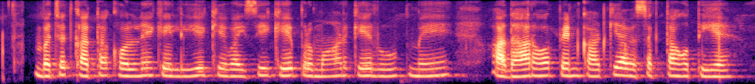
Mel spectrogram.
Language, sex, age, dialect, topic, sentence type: Hindi, female, 18-24, Awadhi Bundeli, banking, statement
